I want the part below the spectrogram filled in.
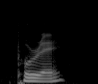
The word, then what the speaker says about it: Poiret: how would you say this? It's Pourette, P-O-I-R-E-T. – Pourette. – Pourette, king of fashion. – Pourret.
